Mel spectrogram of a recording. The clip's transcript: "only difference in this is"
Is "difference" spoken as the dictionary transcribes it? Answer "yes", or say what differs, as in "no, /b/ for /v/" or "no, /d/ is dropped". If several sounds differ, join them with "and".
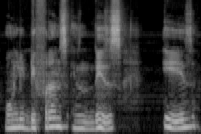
yes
